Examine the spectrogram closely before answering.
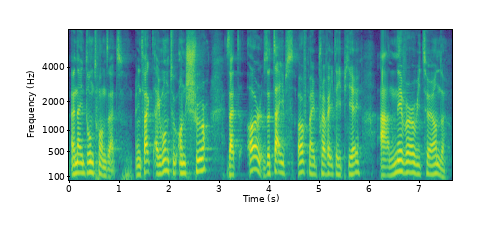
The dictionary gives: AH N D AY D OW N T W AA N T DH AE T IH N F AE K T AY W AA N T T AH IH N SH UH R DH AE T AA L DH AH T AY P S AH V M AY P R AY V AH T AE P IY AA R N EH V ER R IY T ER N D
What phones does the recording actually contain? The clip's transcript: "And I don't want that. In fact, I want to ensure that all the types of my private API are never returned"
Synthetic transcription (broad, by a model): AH N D AY D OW N T W AA N T DH AE T IH N F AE K T AY W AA N T T AH N SH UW R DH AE T AA L DH AH T AY P S AH V M AY P R AY V AH T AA P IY AA R N EH V ER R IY T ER N D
